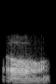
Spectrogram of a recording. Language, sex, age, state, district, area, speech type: Manipuri, male, 60+, Manipur, Churachandpur, urban, conversation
